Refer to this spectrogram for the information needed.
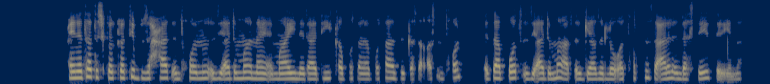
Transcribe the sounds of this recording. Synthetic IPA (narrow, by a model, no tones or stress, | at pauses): ʕajnɐt̪ʰat̪ːɐʃkʰɐɾkʰɐɾt̪ʰibɨzuħat̪ɨnt̪ʰɨ̥xonuʔɨziad̪ɨmːanajmajnɐd̪ad̪ikʰaβbo̞t̪ʰanajbo̞t̪ʰazɨkʼɐsa̰xʼɐ̰sɨnt̪ʰɨ̥xo̞nu | ʔɨzabo̞t̪ʼɨziʔad̪ɨmːaːβsʼɨɾɡijazɐlːɐwṵʔat̪ʰɨ̥xɨlt̪ʰɨnsɐ̰ʕaɾɐnɨnd̪ast̪ʰet̪ʰɐɾḭʔḭnːa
